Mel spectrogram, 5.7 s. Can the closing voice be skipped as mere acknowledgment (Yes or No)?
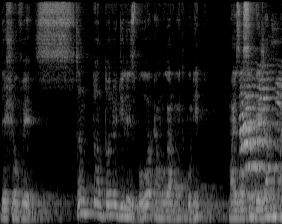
No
